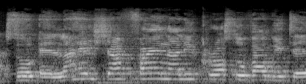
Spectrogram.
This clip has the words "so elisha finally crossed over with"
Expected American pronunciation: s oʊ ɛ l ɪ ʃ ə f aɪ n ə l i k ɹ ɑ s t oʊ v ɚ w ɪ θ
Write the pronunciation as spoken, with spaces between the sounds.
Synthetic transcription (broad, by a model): s oʊ ɛ l ɪ ʃ ə f aɪ n ə l i k ɹ ɑ s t oʊ v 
